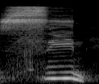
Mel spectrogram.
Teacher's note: এরপরে সিন ভুল উচ্চারণ, সিন ভুল উচ্চারণ, সিন সঠিক উচ্চারণ, সিন সঠিক উচ্চারণ, অর্থাৎ ঝার মতো করে জিহ্বার আগাটি নিয়ে উপরে নিচে দুইটি দাঁতের আগাতে লাগাবেন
